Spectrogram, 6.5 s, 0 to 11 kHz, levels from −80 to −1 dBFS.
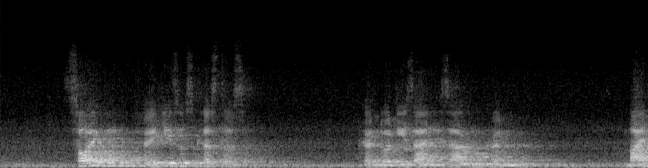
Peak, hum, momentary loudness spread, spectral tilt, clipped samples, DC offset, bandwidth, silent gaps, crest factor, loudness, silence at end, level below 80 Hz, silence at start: -4 dBFS; none; 20 LU; -8 dB/octave; under 0.1%; under 0.1%; 7.6 kHz; none; 18 dB; -20 LUFS; 0 s; -58 dBFS; 0 s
